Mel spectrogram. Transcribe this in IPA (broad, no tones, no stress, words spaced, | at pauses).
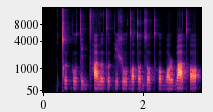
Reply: ǀɯkutib t̪ʰaðɯt̪ɯ kiʃud̪ɔ tod͡zot̪ʰo bɔɹbat̪ʰɔ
